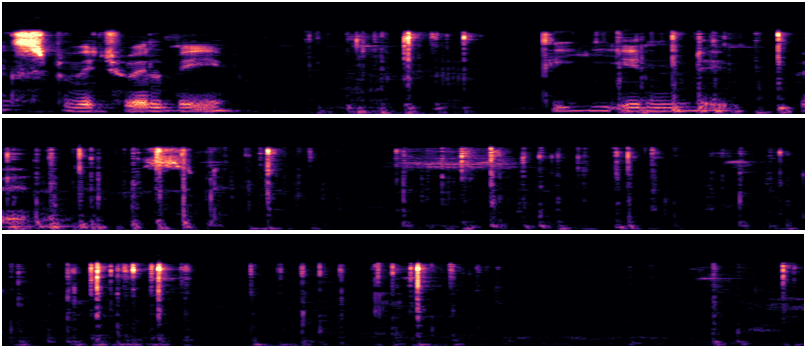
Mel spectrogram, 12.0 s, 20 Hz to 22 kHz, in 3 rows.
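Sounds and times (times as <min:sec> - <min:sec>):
typing on computer keyboard: 0:01.5 - 0:02.4, 0:03.0 - 0:10.5, 0:11.2 - 0:12.0.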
